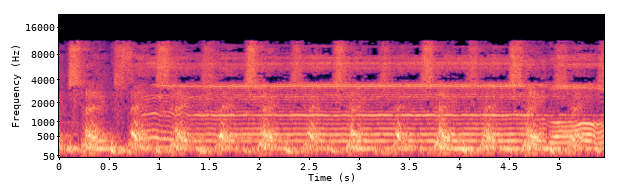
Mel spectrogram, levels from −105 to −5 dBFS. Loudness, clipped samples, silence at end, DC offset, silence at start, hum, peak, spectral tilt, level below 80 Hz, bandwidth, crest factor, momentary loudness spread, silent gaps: -14 LUFS; under 0.1%; 0 s; under 0.1%; 0 s; none; 0 dBFS; -4 dB/octave; -46 dBFS; 12 kHz; 14 dB; 2 LU; none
